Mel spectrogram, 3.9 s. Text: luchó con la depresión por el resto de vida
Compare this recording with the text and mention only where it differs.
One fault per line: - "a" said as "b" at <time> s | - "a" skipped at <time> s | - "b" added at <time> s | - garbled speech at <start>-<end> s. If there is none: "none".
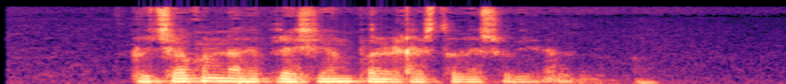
- "su" added at 2.4 s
